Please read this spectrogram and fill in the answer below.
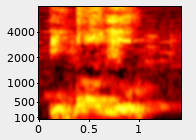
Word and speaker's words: imbróglio: Imbróglio, tem o G, imbróglio. O G desaparece, fica imbróglio.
